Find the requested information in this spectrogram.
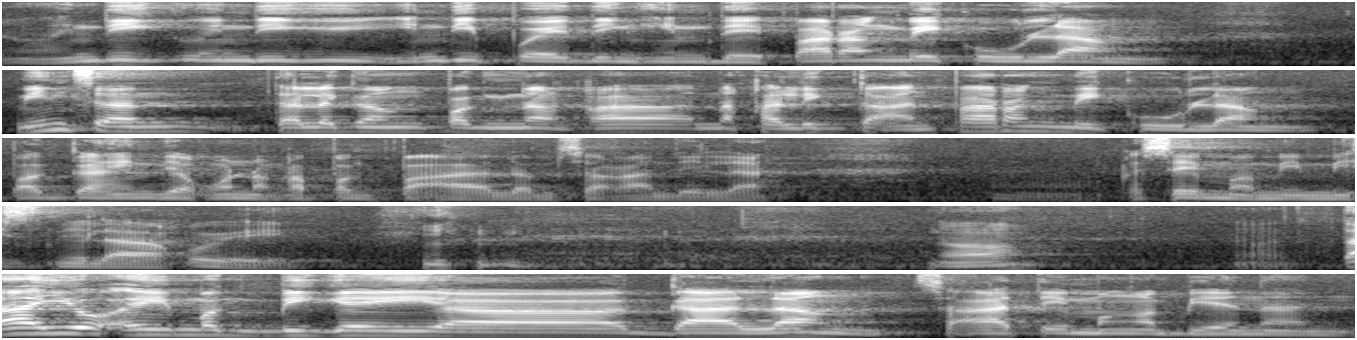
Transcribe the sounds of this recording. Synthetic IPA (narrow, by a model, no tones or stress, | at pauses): ʔohɪnd̪ikhɪnd̪ihɪnd̪ipwɛːd̪ɪŋhɪnd̪ɛpaːɾɐŋmɐjkuːlaŋ | minsɐnt̪ɐlɐɡaŋpɐɡ̚nɐkɐnɐkɐlɪɡ̚t̪ɐʔanpaːɾɐŋmɐjkuːlaŋpɐɡ̚kɐhɪnd̪iːʔɐko̞nɐkɐpɐɡ̚pɐ̰ʔaːlɐmsɐkɐnɪla̰ | okɐsɛmɐmimɪsnɪlaɐko̞ɛ | no̞ | no̰t̪aːjo̞ʔɐjmɐɡ̚bɪɡajɡaːlɐŋsɐʔaːt̪ɪŋmɐŋabɪjanan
